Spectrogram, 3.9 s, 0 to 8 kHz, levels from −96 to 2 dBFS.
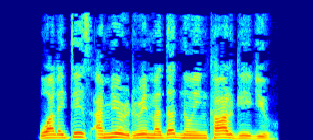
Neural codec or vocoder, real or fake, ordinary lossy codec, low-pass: codec, 16 kHz in and 24 kHz out, 0.4 kbps, LongCat-Audio-Codec, two codebook decoder; fake; MP3, 32 kbps; 7.2 kHz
